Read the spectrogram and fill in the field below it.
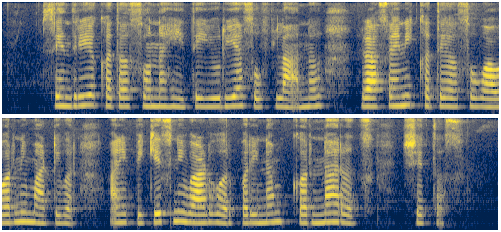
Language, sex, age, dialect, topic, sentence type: Marathi, female, 31-35, Northern Konkan, agriculture, statement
